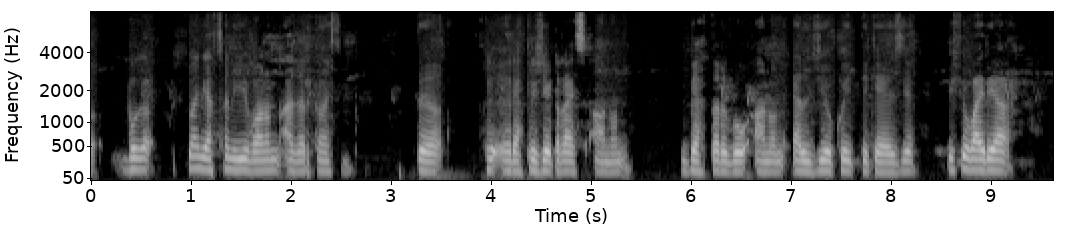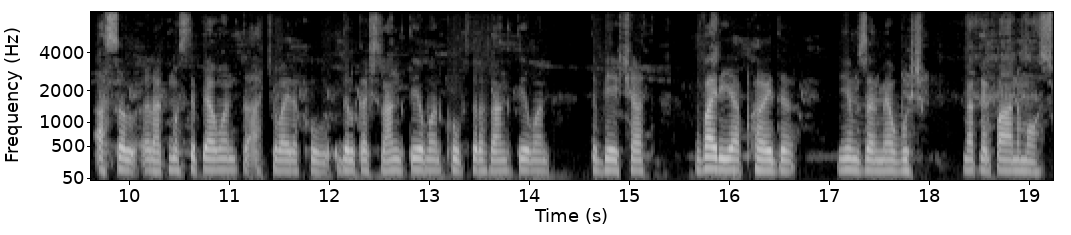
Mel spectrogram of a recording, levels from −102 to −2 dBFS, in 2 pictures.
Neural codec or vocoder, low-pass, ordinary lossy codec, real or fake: none; none; none; real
